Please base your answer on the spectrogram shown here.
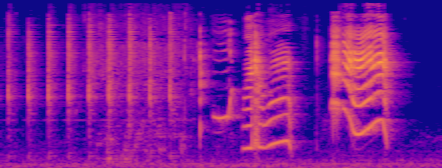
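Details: Pet parrot imitating spoken Hindi words such as mummy and papa; steady ticking about five times a second for two seconds, then two loud, strained, word-like phrases with wavering pitch.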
